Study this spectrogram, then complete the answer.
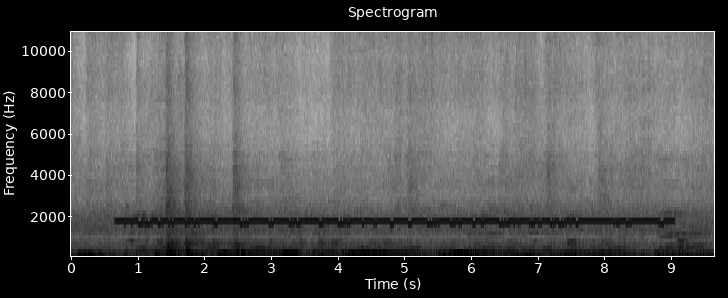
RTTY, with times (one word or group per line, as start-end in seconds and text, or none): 1.3-2.2 NIPCZ
2.6-3.8 VLRGH
4.1-5.2 JVXOO
5.4-6.3 FRXMX
6.5-7.3 GKDBR
7.4-8.9 KMJRE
